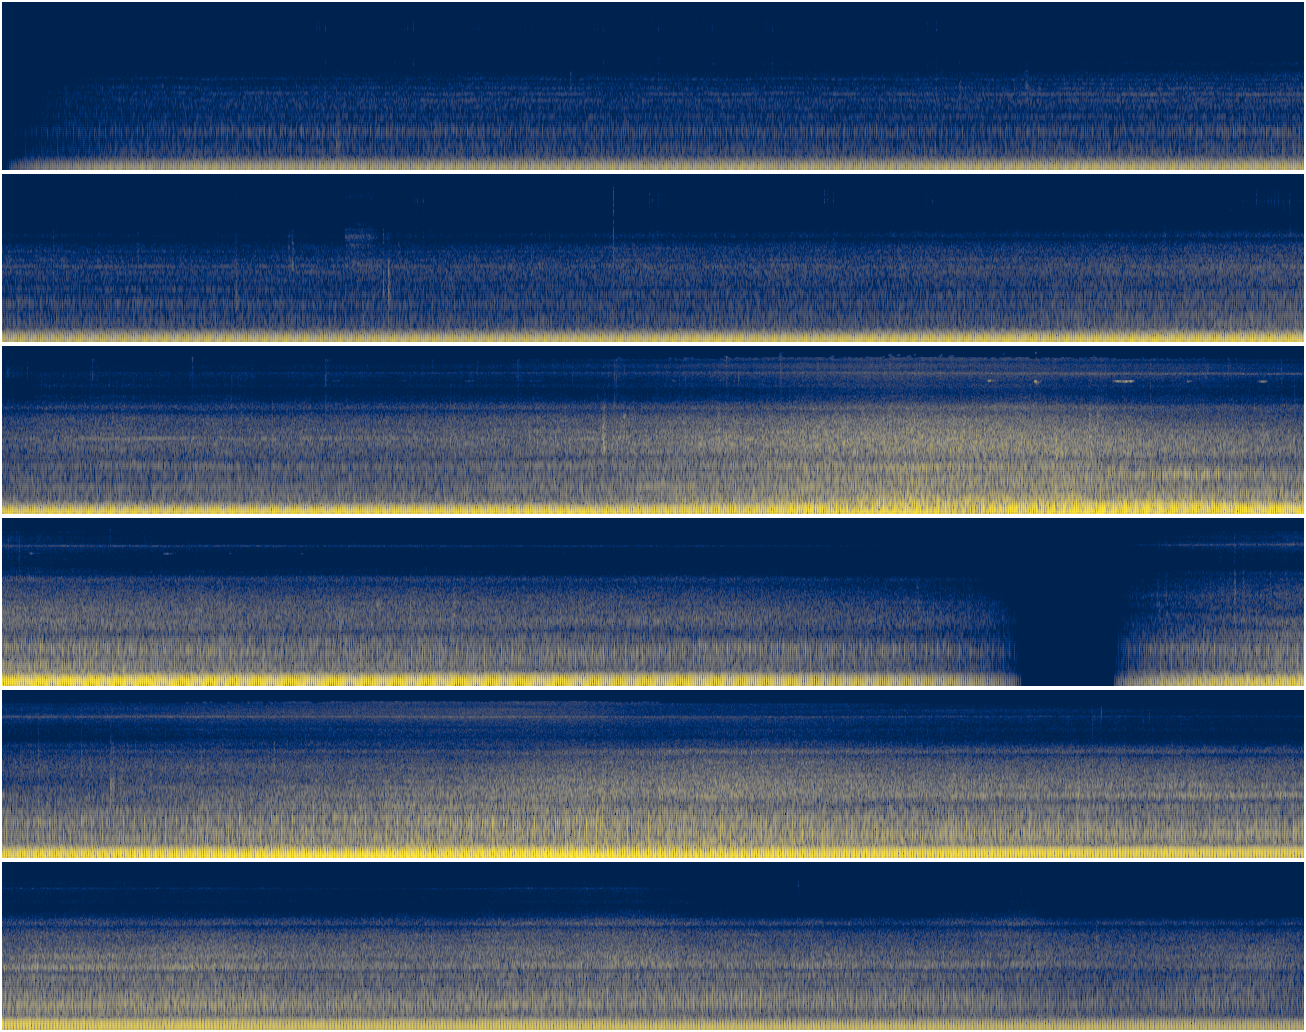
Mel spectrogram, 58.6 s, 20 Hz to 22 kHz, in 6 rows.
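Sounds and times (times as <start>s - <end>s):
Claas Xerion 3800 tractor with turbocharged Caterpillar six-cylinder engine running: 0.1s - 36.9s, 37.7s - 58.5s.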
